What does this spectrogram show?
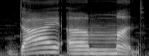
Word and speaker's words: diamond: Word number 9, diamond. Diamond. 3 syllables? No, 2 syllables. Diamond. Diamond, not diamond.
